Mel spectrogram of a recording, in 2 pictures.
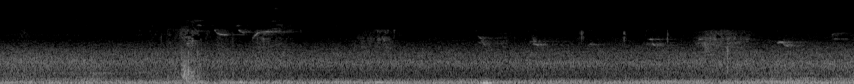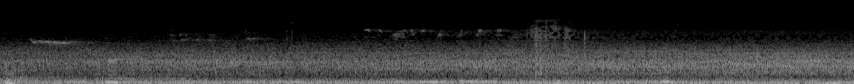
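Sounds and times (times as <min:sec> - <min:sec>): small birds chirping: 0:01.7 - 0:14.5.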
